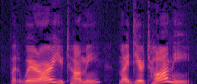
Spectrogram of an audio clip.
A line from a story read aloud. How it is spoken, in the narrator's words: cried his worried mother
